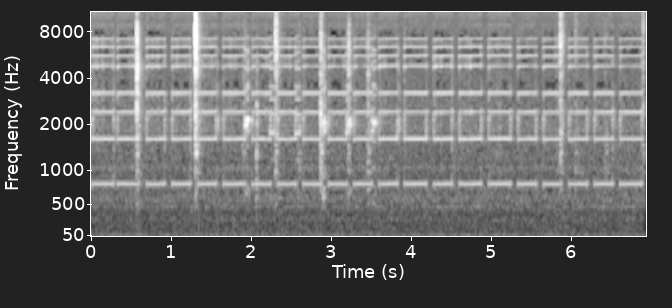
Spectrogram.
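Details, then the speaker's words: Morse Writer keyboard keyer for ham transmitters, thought to date from the mid-1970s and possibly kit-built, maker unknown, on power-up repeatedly sends the letter E as evenly spaced mid-pitched beeps, about two a second; owner wonders whether the E key or another button is stuck. "okay so so far the the morse code message has been the letter e over and over and over and over e e e is the E button stuck any buttons stuck"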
